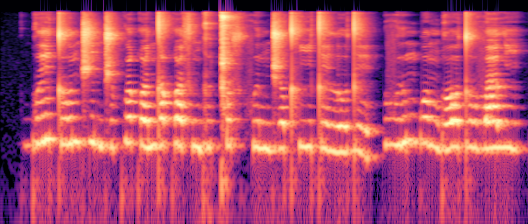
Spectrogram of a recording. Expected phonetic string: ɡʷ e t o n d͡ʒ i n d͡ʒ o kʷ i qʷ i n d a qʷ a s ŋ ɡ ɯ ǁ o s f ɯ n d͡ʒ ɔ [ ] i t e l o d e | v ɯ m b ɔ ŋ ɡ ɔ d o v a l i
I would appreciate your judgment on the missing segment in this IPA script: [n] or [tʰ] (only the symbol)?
tʰ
